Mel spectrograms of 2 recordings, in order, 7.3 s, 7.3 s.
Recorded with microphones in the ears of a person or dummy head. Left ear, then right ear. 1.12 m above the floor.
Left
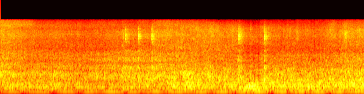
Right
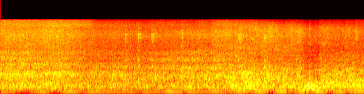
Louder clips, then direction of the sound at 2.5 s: Left 6 dB; 35° left (ahead or behind).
